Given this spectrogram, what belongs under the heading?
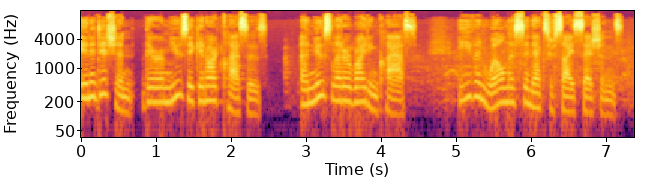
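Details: Adult female narrator; normal speech.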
